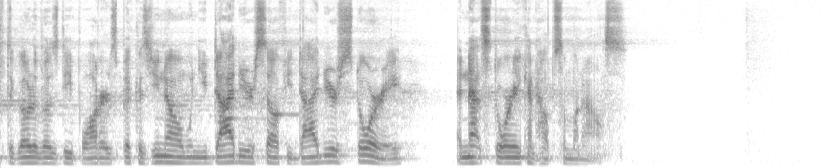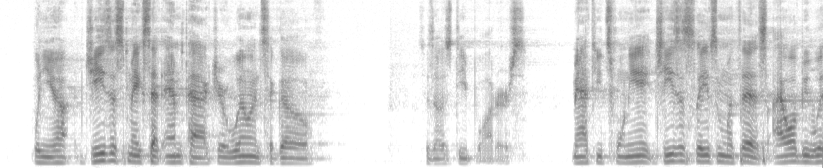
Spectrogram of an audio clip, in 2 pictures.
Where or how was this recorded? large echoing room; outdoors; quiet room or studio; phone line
large echoing room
